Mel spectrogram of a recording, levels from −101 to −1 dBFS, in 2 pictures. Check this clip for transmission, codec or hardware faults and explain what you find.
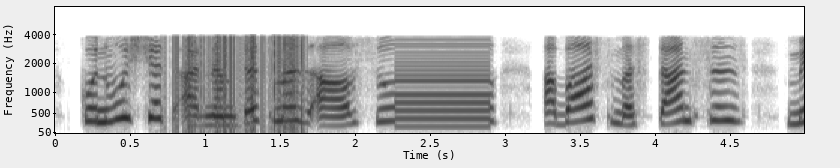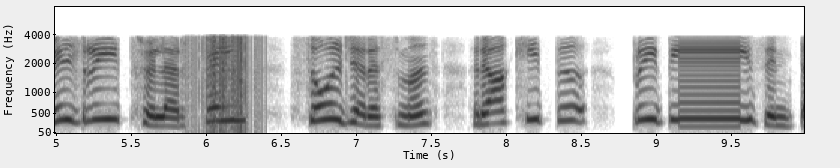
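Three kinds of fault can be heard: gain pumping throughout, two bursts of bit errors on the digital phone line, and two system hang loops.

Gain pumping runs through the whole clip. The level swings by about 5 dB. Loud and quiet passages sit closer together than they should, and the sound feels squashed. The likely cause is a microphone gain set far too high, with a fast limiter or compressor pulling it back down on every loud peak.

Bit errors on a digital phone line appear from 0.70 to 1.68 s and again from 5.84 to 6.40 s. The second burst comes right after "مستان سنٛز ملٹری تھرلر". Flipped bits corrupt single samples on the G.711 line. Hits on the sign or high bits give sharp ticks. Together they form a patch of crackle over the speech. The second burst is slightly denser, with roughly 1.5% of bits in error against roughly 1% in the first.

A system hang loop occurs from 2.27 to 2.90 s, just before "عباس مستان سنٛز ملٹری". 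A second one runs from 9.15 to 9.56 s. The computer or driver stalled while the sound hardware kept replaying its ring buffer. A 5.33 ms fragment repeats exactly, 118 times in the first loop and 76 in the second. At 188 Hz this is heard as a steady buzz, which fits a 256-sample buffer.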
